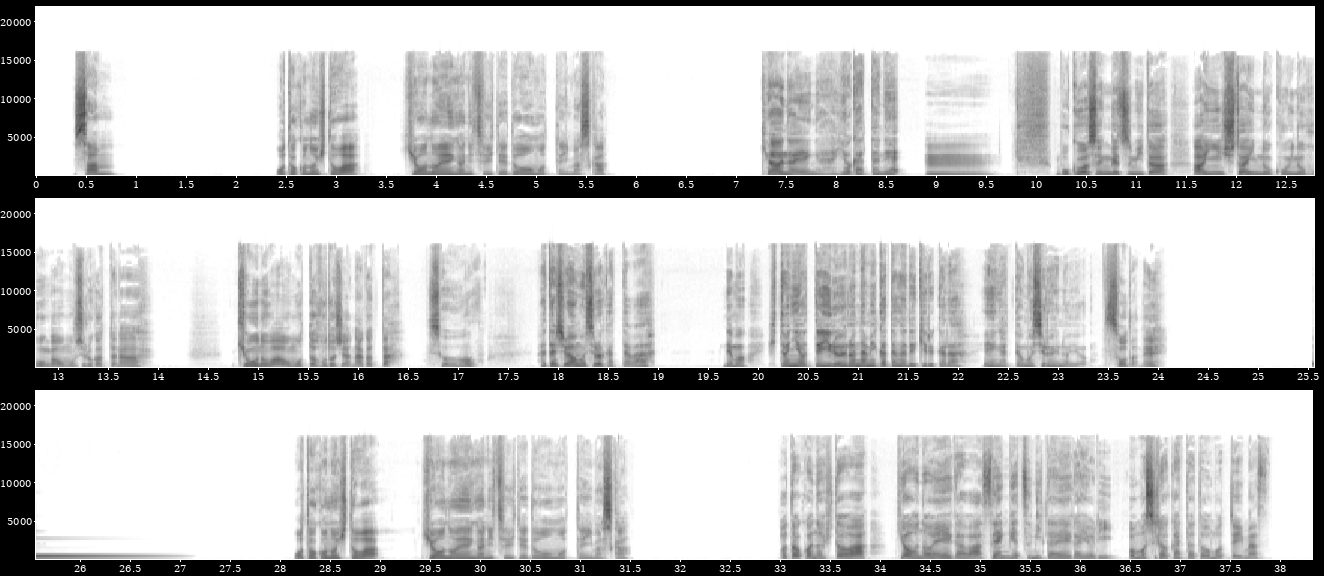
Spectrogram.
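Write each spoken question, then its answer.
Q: 男の人は今日の映画についてどう思っていますか? 男の人は今日の映画は先月見た映画より面白かったと思っています。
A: ×(先月の映画の方が面白かった)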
